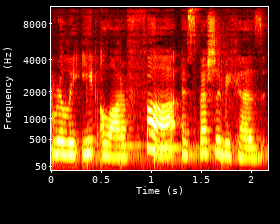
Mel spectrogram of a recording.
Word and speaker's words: pho: Pho is a Vietnamese noodle soup, and yes, pho is how it's pronounced, and yes, it's okay if you've been pronouncing it wrong for most of your life.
